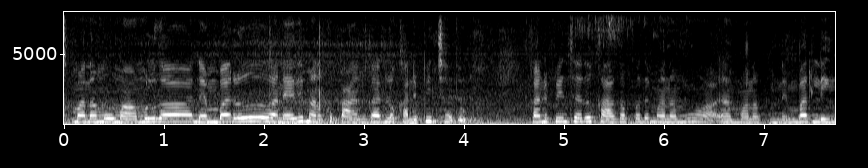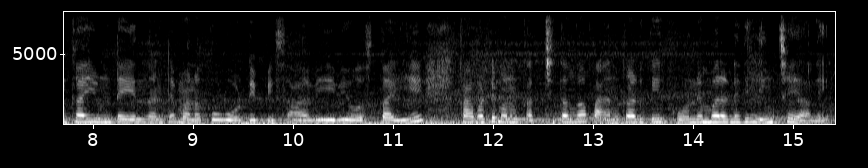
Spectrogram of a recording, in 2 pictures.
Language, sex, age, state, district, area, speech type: Telugu, female, 18-30, Telangana, Nalgonda, urban, spontaneous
